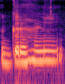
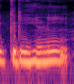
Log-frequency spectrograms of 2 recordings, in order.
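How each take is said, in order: First: गृहिणी said as 'grah-nee'; short 'a' after 'gr' in गृहिणी; incorrect pronunciation. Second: गृहिणी said as 'grih-nee'; an 'i' after 'gr' in गृहिणी; corrected pronunciation. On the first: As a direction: say गृहिणी with 'gra' at the start. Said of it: "शुद्ध रूप नहीं है". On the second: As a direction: say गृहिणी with 'gri' at the start. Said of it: "कौन सा शुद्ध रूप है". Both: Shown as a demonstration.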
